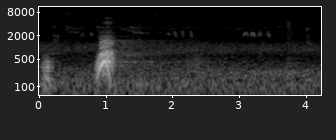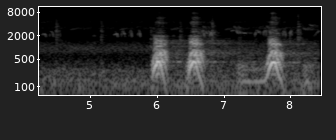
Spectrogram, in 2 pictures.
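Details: Great Pyrenees on watch, barking: one single deep bark, a second a few seconds later, then a run of three loud, resonant barks spaced under a second apart, with quiet background and faint bird chirps.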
